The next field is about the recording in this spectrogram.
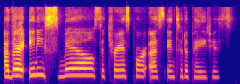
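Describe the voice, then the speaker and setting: A woman's voice: high-pitched, steady tone, a little slow, warm tone, no room sound, studio quality. A woman hosting a book podcast in a conversational way, putting questions to a guest and addressing listeners. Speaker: podcast host.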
